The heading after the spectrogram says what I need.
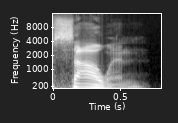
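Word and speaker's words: Samhain: in he says Halloween the Festival of sowin he pronounces it correctly yes yeah I was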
